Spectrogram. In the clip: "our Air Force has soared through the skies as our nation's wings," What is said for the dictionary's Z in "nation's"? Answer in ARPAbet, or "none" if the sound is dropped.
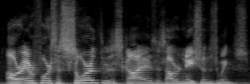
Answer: Z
